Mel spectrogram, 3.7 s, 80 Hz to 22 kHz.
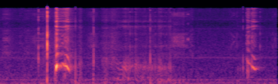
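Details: Hiccups in a 3-month-old pet, ongoing for about 15 minutes: a few brief, abrupt catch-like sounds with long quiet gaps in a small room.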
